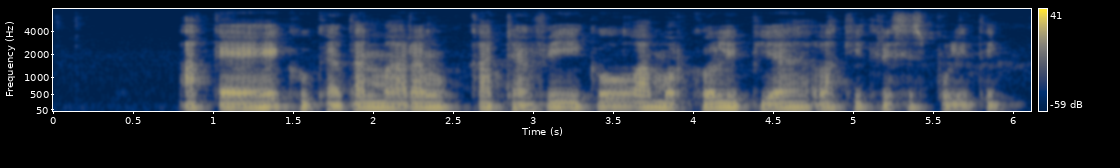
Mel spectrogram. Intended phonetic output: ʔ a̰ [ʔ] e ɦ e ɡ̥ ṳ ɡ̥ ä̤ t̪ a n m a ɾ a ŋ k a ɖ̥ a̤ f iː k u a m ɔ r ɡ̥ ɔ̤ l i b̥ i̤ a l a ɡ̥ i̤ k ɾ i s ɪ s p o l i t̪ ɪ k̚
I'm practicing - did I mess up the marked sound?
yes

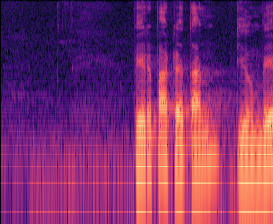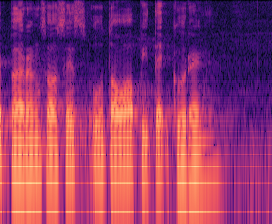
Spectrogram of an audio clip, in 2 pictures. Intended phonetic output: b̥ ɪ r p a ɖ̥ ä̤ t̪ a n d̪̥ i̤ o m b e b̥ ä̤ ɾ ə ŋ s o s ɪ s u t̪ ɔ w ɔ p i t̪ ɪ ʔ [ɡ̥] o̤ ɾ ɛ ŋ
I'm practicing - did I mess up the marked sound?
no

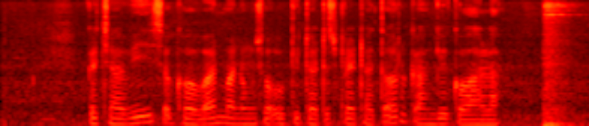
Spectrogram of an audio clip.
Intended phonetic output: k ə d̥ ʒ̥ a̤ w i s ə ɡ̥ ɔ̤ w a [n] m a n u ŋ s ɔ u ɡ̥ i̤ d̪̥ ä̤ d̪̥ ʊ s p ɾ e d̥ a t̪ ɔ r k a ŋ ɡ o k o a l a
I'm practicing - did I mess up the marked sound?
no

